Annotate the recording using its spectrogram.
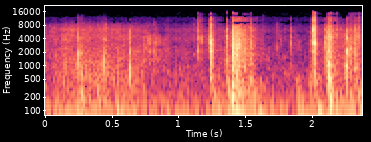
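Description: Quiet crunching and rustling of dry fallen leaves underfoot as a few steps are taken, with two sharper crunches about a second and a half in.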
